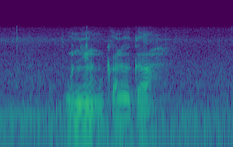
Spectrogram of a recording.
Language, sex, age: Southern Sotho, female, 22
